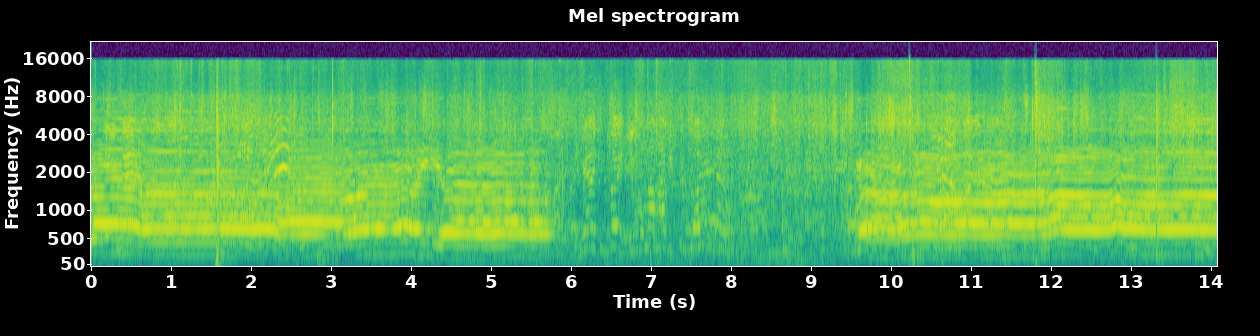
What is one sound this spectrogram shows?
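A crowd of onlookers murmurs and calls out nearby.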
